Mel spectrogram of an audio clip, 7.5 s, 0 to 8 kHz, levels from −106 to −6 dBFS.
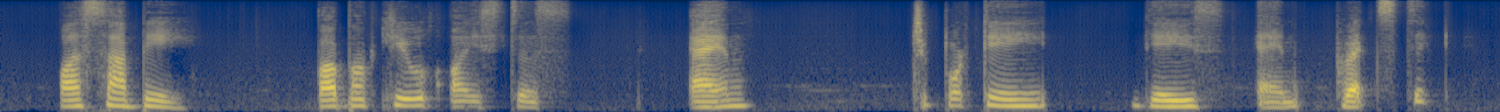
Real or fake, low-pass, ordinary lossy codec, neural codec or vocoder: fake; none; none; codec, 16 kHz, 0.5 kbps, X-Codec, HuBERT features, trained on general audio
